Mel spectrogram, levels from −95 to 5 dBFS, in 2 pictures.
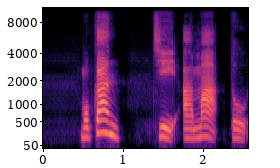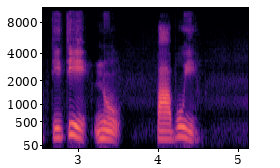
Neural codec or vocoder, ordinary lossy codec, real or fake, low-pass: codec, 16 kHz in and 24 kHz out, 0.9 kbps, LongCat-Audio-Codec, fine tuned four codebook decoder; Opus, 64 kbps; fake; 9.9 kHz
